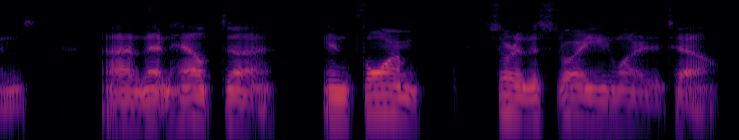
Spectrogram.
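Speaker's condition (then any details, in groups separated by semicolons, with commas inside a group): ALS; likely bulbar form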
